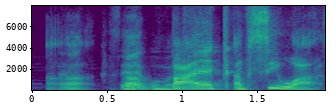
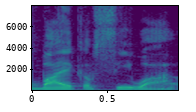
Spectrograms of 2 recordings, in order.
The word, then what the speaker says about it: Bayek of Siwa: How do you say his name again? When Bayek Kasia? Bayek of Siwa. Oh, Bayek of Siwa.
